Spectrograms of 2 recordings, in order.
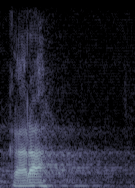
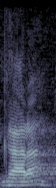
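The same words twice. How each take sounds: First: The stress is on the last syllable. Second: The stress is on the first syllable. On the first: "solo se le pone la, el acento en la A final" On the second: "en vez de decir cara"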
